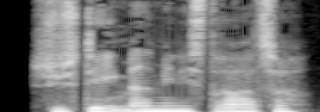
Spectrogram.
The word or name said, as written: systemadministrator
